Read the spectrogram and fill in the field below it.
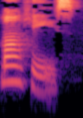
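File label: "monkeys", English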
